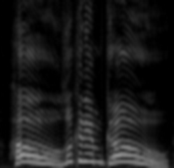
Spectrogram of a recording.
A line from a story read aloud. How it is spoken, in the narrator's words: shouting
